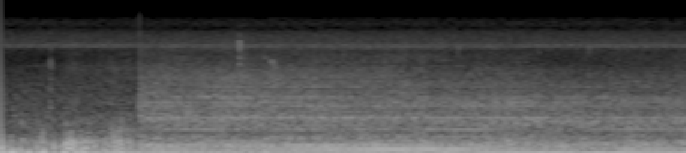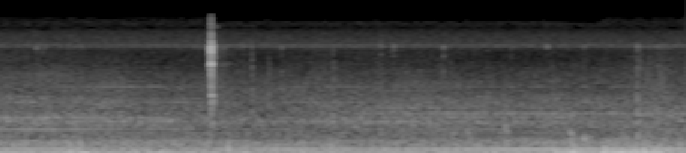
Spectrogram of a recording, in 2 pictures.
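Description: A steady engine hum, with wind buffeting the microphone at the start and again near the end, and a single sharp click about six seconds in.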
